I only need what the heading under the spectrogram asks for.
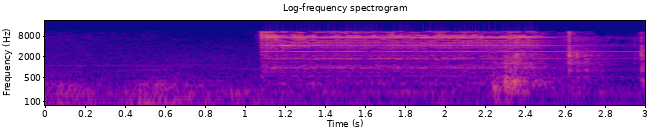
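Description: household object, telephone ringing

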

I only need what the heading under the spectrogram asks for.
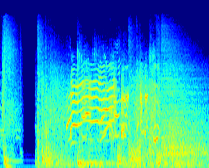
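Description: sound effect, fireworks exploding

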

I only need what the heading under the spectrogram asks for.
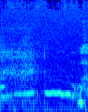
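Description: human body sound, stomach growling from hunger

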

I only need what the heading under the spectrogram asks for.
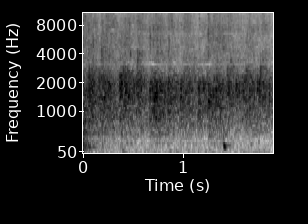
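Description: crowd, audience applauding loudly

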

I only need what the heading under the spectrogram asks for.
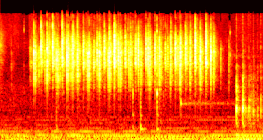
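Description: household object, dice rolling

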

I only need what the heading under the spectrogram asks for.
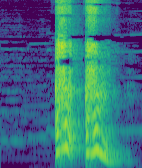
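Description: human body sound, throat clearing

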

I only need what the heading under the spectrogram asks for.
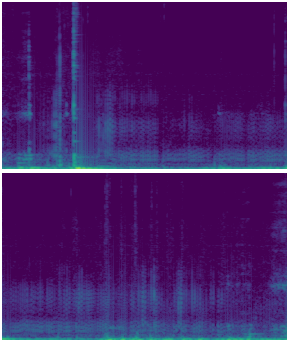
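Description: animal, cat purring

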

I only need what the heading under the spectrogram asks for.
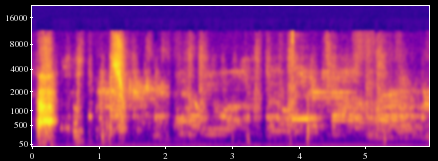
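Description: animal, dogs barking and whimpering

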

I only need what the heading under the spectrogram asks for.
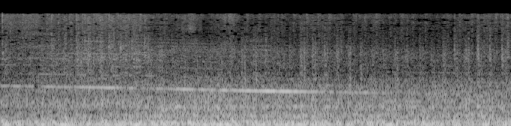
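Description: vehicle, emergency vehicle siren passing

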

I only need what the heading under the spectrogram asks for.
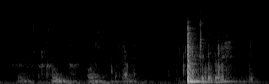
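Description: food or drink, drinking water

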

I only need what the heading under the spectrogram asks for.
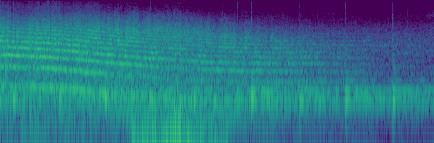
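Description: vehicle, airplane flying overhead

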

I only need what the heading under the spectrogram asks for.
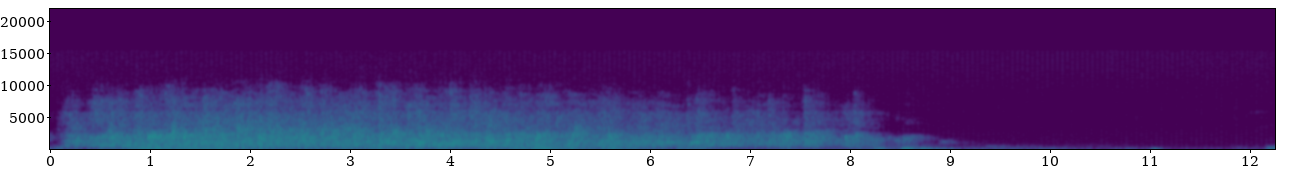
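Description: crowd, audience applauding

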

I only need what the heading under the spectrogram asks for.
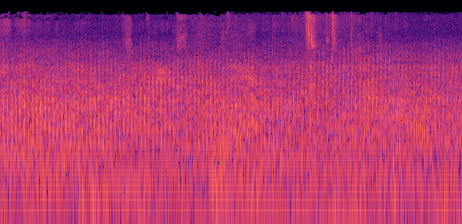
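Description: vehicle, helicopter flying overhead

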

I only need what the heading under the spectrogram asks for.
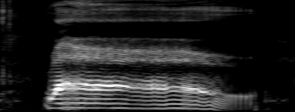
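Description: sound effect, growl

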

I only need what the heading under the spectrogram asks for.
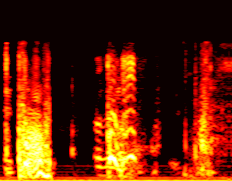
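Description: human body sound, fart

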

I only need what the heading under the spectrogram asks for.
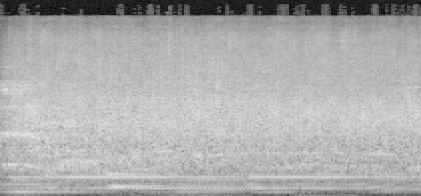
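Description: crowd, audience applauding

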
